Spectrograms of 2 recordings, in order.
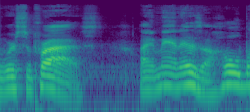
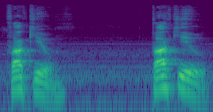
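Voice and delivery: fed up; 4 semitones lower than usual. Real, not acted. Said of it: "I'm gonna say this multiple times".

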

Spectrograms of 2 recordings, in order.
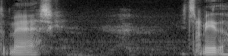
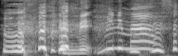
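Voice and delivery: Mickey Mouse voice; 12 dB louder, much slower than usual. Pretend. Mickey voice again.

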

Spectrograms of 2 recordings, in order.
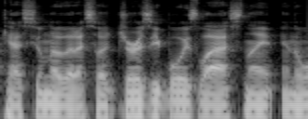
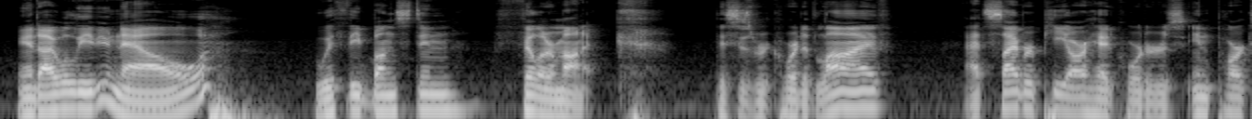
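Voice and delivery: higher announcer intro voice; 3 semitones higher, 4 dB louder, slower than usual. Acted. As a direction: introduce the band like a radio host. Announcing the live recording.

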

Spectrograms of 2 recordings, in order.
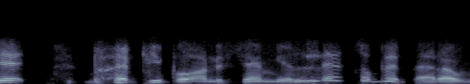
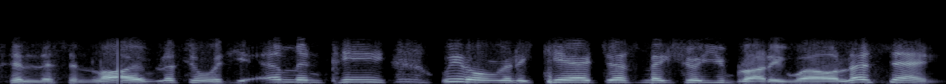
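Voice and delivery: lightly put-on British accent, higher; hammy British radio voice; bad British accent; 4 semitones higher than usual. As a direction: drunk Brit host voice. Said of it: "let my really bad accent fly".

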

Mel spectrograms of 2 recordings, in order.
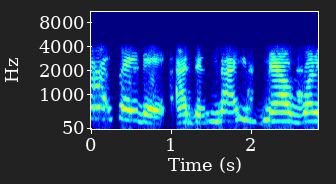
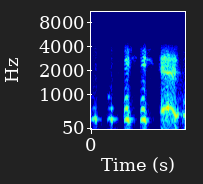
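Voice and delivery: laughing; 3 semitones higher than usual. Real, not acted. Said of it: "I'm gonna be making that face".

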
